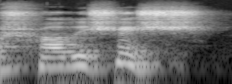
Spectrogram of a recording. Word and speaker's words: সবিশেষ: আবার সবিশেষ, এই শব্দটি আমরা লক্ষ্য করেছি এখানে তিনটি স রয়েছে, দন্তস্ব, তালব্য স, মূর্ধন্য স, উচ্চারণ তালব্য স এর মতো।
